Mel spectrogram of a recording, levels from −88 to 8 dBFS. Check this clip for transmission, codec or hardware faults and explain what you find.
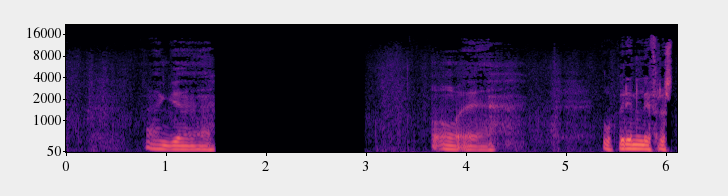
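One codec fault runs through the whole speech clip. Throughout, the sound is watery and swirly, with metallic chirps on s sounds, smeared attacks, and nothing above 15.6 kHz. This is likely MP3 compression: short on bits, the encoder cut the treble at that fixed frequency and let weak frequency lines flicker between frames, which fits a low bitrate around 48 kbps.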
